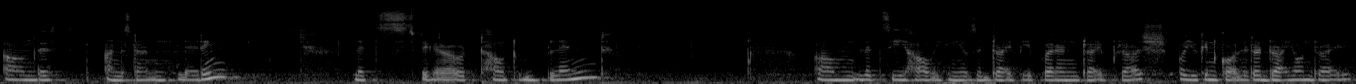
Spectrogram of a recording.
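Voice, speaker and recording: Young woman talking thru a painting lesson, mellow voice, lots of ums and little whispered bits, faint room hiss. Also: mid-range voice, creaky, low-quality recording. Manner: relaxed, self-deprecating, many fillers, drops into soft whispered asides. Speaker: art teacher. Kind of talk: casual painting tutorial.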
